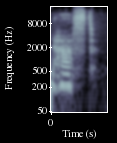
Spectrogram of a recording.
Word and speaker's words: hast: Maybe, if you are very attentive, you may have noticed that although there is a single s after the a in hast, it is pronounced sharp, as if there were two s, or sharp s.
